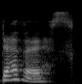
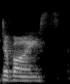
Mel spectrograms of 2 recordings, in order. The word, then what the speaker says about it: Device: I I was saying device for a long long time because obviously a kitchen device but no it's it's when it's a name in in Yorkshire or Lancashire it's devis and the reason that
